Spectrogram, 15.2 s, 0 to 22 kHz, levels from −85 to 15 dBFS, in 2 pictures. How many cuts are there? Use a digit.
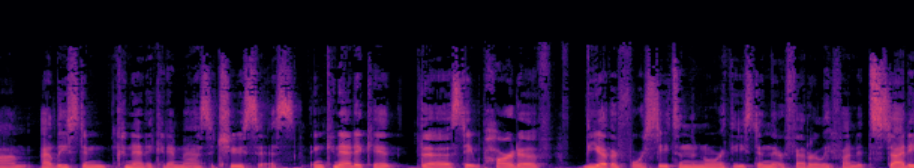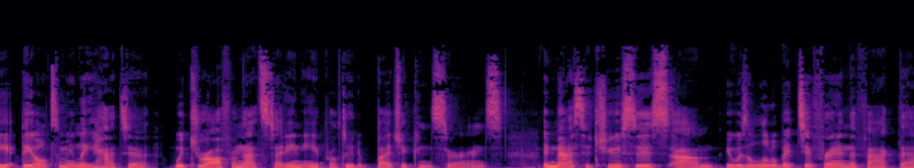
1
